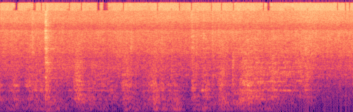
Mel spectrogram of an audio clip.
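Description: Homemade sausage gravy sizzles steadily in a pan over high heat while a spoon stirs and scrapes through it, a close, continuous hiss with no talking.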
